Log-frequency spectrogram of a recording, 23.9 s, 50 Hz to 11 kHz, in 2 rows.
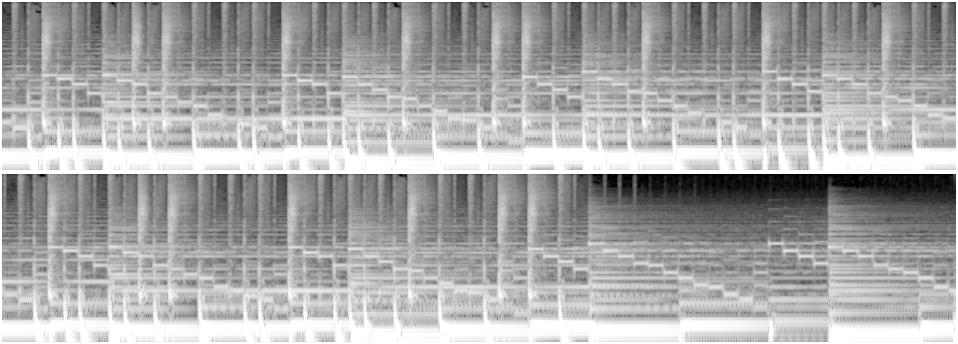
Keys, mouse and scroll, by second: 0.4 scroll up 1, 0.5 scroll down 2, 0.6 shift+middle click, 0.6 scroll up 1, 0.8 middle click, 1.4-2.0 scroll, 1.4 f, 1.6 middle click, 1.8 f, 2.0 click, 2.4 scroll down 1, 2.5 click, 3.1-3.7 scroll up 1, 4.0 click, 4.2 scroll down 1, 4.6 shift+middle click, 5.0 scroll down 2, 5.1 shift+middle click, 5.9 scroll up 1, 6.0 middle click, 6.3-9.7 drag, 9.7 shift+middle click, 10.4 click, 11.2 scroll down 1, 11.3-12.3 drag, 12.3 scroll up 1, 12.4 click, 12.9 scroll down 1, 13.0-16.6 middle drag, 17.5-18.9 drag, 18.9 scroll down 1, 19.0 scroll up 2, 19.2 middle click, 19.4 scroll down 1, 19.5 shift+middle click, 19.5 scroll up 1, 19.7 click, 19.9 scroll down 1, 20.0 shift+middle click, 20.2 click, 20.7 shift+middle click, 21.1 scroll up 1, 21.3 click, 21.6 scroll down 1.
